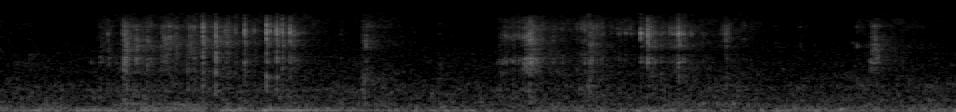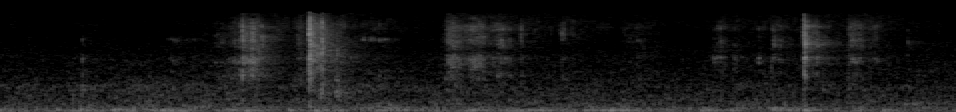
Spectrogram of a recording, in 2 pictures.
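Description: A small solid white gypsum (plaster) block, painted green on the outside and held in one hand, is scraped and shaved with a metal utility knife blade, sending white chalky flakes into a pile below. Quiet, bright, gritty scraping strokes come in short bursts with brief pauses, each dying away almost at once over a low background hum.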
